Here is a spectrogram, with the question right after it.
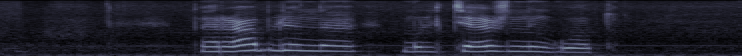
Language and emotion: Russian, neutral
